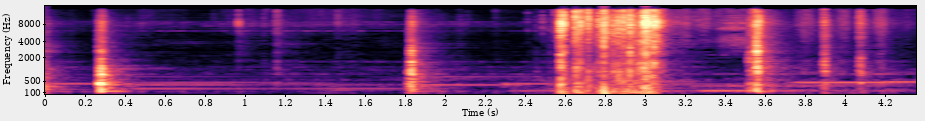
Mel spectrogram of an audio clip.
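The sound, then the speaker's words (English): Angel Answers oracle cards being shuffled: a few sharp papery slaps, then a dense, fluttering riffle of cards followed by one more crisp snap, with a soft steady tone humming underneath and no talking. “I am going to go ahead and grab the angel answers, and let's see what we need to do moving forward.”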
